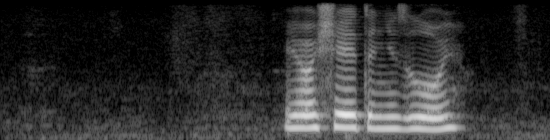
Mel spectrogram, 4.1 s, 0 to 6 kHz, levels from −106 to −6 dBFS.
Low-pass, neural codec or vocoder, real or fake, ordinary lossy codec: 5.4 kHz; none; real; none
